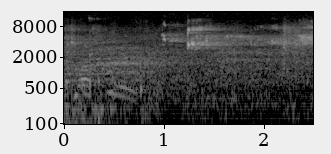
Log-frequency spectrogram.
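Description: Faint indoor basketball-game sound, near silence overall: a ball bouncing on the court and distant players' voices.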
